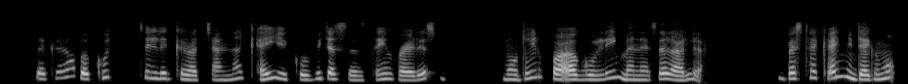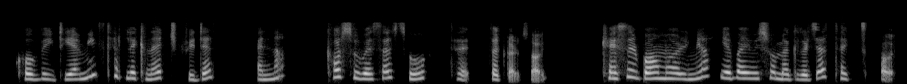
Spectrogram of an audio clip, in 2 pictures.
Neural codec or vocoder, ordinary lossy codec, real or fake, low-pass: codec, 16 kHz in and 24 kHz out, 0.9 kbps, LongCat-Audio-Codec, fine tuned four codebook decoder; MP3, 48 kbps; fake; 7.2 kHz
